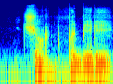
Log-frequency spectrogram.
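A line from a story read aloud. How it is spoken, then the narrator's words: Astonished muttering. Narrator (Russian): изумленно пробормотала Сингла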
